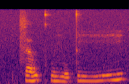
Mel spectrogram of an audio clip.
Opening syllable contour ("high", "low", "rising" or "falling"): rising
